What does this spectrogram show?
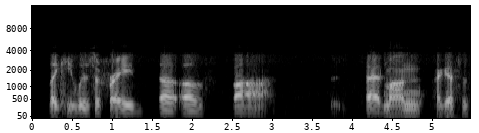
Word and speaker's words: Adnan: I mean, he was afraid of going to jail, but not like he was afraid of Adnan, I guess is how you say his name. I don't know. Adnan, that's it.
